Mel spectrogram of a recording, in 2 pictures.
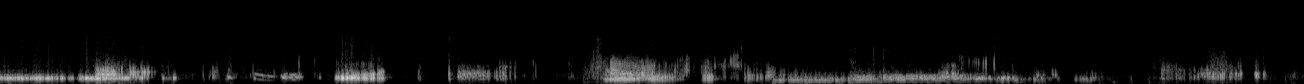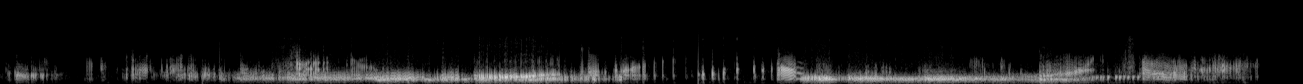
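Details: Loud gurgling, rumbling stomach noises from the recorder's own belly, in long bubbling runs with brief pauses; borborygmi.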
